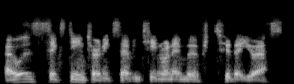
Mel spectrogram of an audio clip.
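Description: A Zimbabwe-born man in his thirties, a startup founder, tells his life story in a candid, relaxed way. His voice is very low and recorded close and dry. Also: fast talker, husky, no echo, poor audio. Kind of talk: interview guest, storytelling.

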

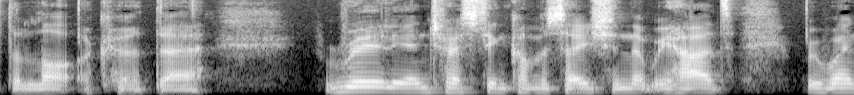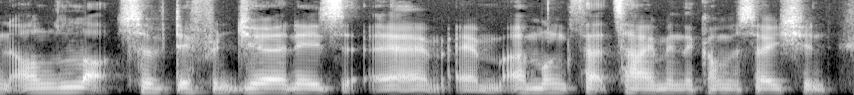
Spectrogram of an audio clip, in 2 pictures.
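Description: Wheezy British man with a creaky voice. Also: mid-range voice, a little mellow. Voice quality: wheezy, audibly breathy from illness. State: unwell, wheezy breathing. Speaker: podcast host. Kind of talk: chatty scripted podcast monologue.

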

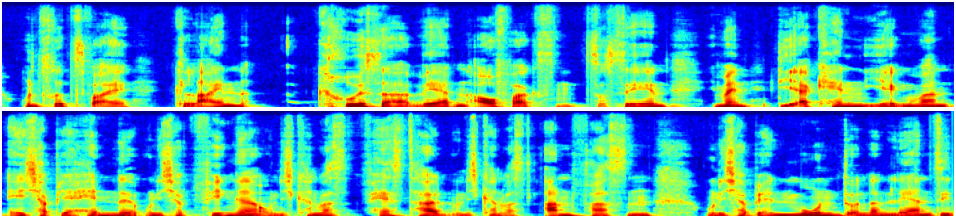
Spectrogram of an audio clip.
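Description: A man preaching a sermon in an earnest, measured way, stressing words slowly. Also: on the low side, gravelly.

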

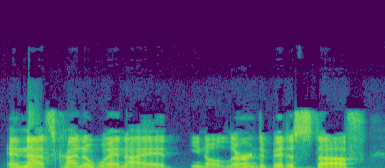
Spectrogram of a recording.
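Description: Sitting for a casual podcast interview, a Canadian founder in his thirties shares how his startup came about, stumbling through plenty of fillers and restarts. The mid-range voice moves briskly with a clean tone, no room sound, and a lo-fi quality overall.

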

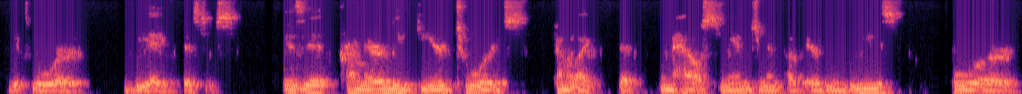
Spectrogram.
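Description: A man's voice: fairly low pitch, darkish tone, low-quality recording. A man hosting a podcast interview, asking hesitant questions with repeated words. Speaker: podcast host.

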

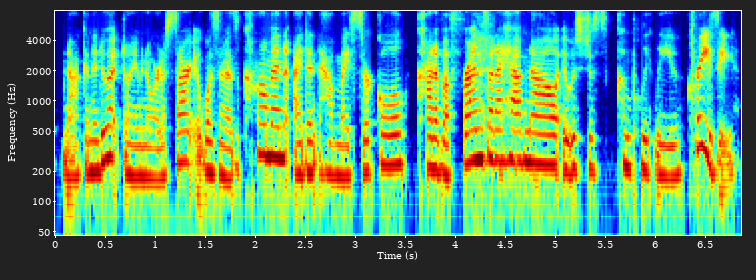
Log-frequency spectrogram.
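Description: A woman in her forties hosting a casual conversation, talking with enthusiasm. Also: medium pitch. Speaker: host.

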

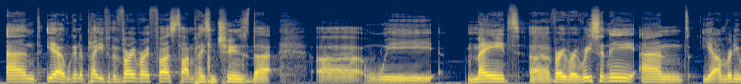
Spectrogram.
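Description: A man's voice: medium pitch, a bit bright. A male DJ and podcast host chatting casually between tracks in a studio, rambling a little and reading out listener comments. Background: music.

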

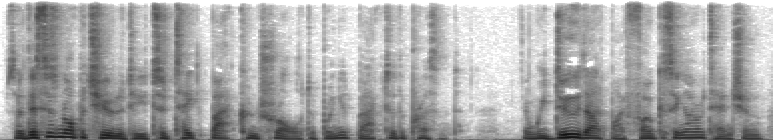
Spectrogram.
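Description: A man guiding a calm grounding exercise in a gentle, soothing manner, leaving deliberate pauses between short phrases. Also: mid-range voice. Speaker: mindfulness practice guide.

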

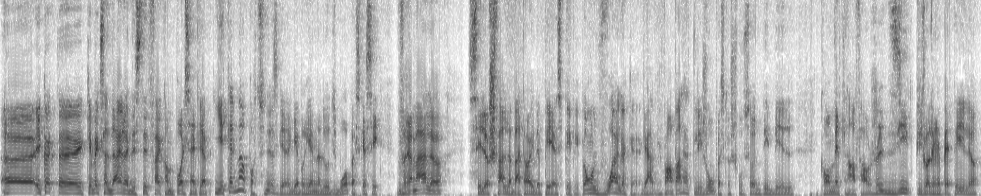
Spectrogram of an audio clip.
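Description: Speaking fast in a lowish voice, a Quebec French-accented man rambles through an animated comic monologue. Fillers and repeated words run all through it.

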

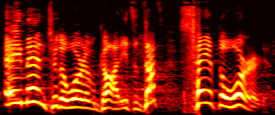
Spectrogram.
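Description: High-voiced preacher, shouting in bursts. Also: male voice, big pitch swings. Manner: emphatic preaching with bursts of shouting and quick asides. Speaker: pastor. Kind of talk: sermon. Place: church service.

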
